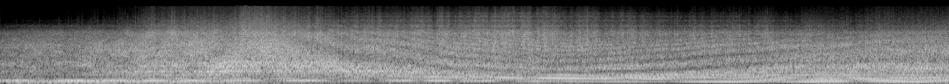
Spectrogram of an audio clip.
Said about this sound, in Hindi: Briefing के बाद 4 mysterious विमानों ने 1500 फीट की ऊंचाई पर उड़ते हुए छम की तरफ उड़ान भरी।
